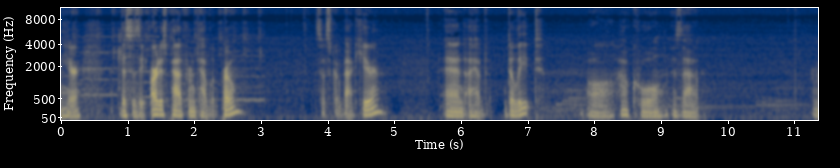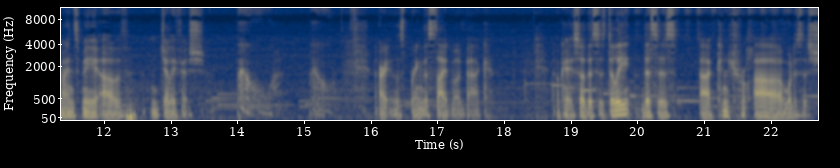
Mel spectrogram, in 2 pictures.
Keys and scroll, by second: 1.4 ctrl+z, 16.9 shift+super+q.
